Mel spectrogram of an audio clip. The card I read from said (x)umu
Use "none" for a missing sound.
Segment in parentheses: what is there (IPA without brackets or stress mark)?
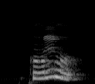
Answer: k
